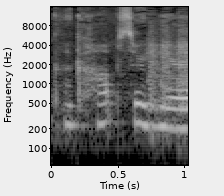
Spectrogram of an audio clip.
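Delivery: hushed mutter under the breath. Retelling telling others the cops arrived: imitating saying it under breath. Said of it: "I just say it under my breath".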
